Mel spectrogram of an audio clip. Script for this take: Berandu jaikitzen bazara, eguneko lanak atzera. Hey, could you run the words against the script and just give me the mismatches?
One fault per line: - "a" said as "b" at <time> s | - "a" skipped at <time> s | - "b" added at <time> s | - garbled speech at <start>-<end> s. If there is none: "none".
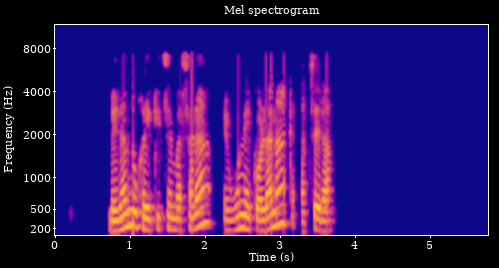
none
